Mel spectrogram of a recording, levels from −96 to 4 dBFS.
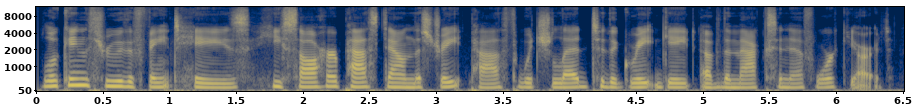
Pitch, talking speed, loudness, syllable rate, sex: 180 Hz, 220 wpm, -19 LUFS, 4.4 syllables/s, female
